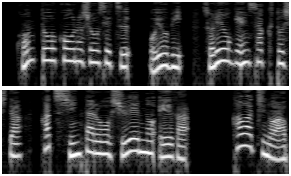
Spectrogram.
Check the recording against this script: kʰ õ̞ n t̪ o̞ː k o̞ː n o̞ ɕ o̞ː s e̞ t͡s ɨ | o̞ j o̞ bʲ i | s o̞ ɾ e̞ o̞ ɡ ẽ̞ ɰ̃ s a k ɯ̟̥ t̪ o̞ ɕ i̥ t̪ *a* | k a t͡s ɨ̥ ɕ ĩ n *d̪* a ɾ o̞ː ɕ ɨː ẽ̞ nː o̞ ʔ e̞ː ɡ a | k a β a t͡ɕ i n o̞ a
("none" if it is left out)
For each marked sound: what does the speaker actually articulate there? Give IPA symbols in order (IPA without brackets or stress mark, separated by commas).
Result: a, t̪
